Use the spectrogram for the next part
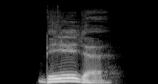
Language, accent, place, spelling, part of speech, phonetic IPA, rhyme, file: German, Germany, Berlin, Bilde, noun, [ˈbɪldə], -ɪldə, De-Bilde.ogg
- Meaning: dative singular of Bild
